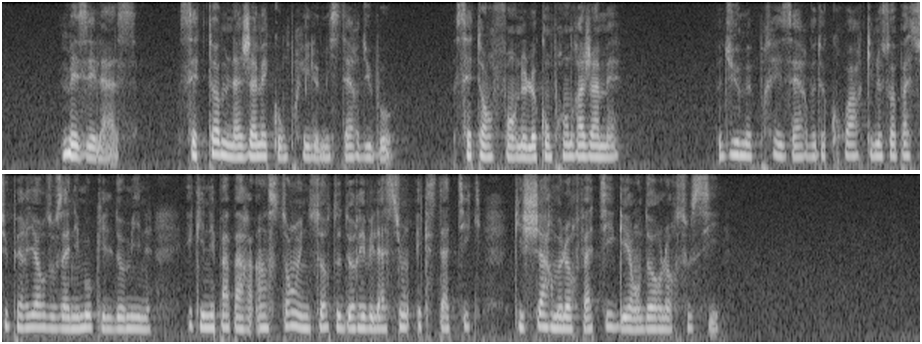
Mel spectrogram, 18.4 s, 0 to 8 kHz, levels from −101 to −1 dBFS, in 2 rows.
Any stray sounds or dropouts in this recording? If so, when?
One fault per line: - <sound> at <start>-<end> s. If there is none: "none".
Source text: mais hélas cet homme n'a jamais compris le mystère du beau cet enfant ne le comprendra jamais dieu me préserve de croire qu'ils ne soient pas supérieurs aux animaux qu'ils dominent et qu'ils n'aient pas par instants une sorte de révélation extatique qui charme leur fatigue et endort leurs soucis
none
